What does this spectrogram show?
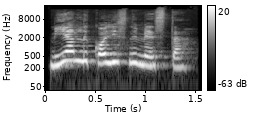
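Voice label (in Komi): миянлы колисны места, Komi, female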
